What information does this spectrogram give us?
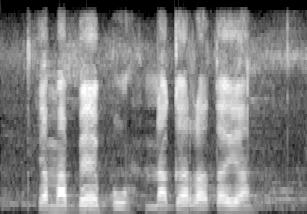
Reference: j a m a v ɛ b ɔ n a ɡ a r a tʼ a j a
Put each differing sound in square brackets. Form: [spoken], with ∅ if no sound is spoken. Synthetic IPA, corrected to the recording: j a m a [b] ɛ b ɔ n a ɡ a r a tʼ a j a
